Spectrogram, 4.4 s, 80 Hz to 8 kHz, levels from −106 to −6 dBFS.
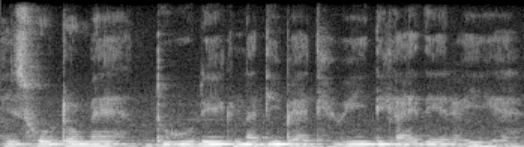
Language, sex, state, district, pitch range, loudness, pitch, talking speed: Hindi, male, Arunachal Pradesh, Lower Dibang Valley, 120-125 Hz, -15 LUFS, 125 Hz, 165 wpm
